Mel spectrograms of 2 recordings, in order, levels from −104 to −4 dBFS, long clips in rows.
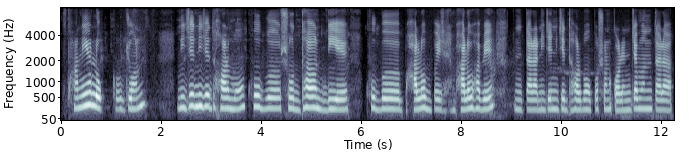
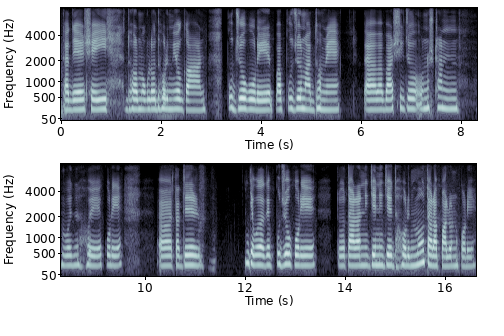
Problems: background sounds at intervals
